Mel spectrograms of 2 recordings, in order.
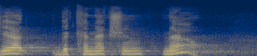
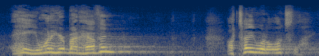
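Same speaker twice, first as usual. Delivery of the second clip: brisk, higher, eager pitch to hear about heaven; eager evangelist; 5 semitones higher, faster than usual. Retold or imitated. Preacher voicing a keen evangelist inviting people to heaven, eager. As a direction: sell heaven like a keen street preacher, quickly. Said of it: "You know, what an evangelist".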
